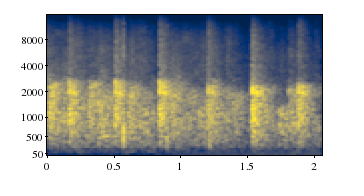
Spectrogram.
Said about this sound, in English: Let's give her some applause, please.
